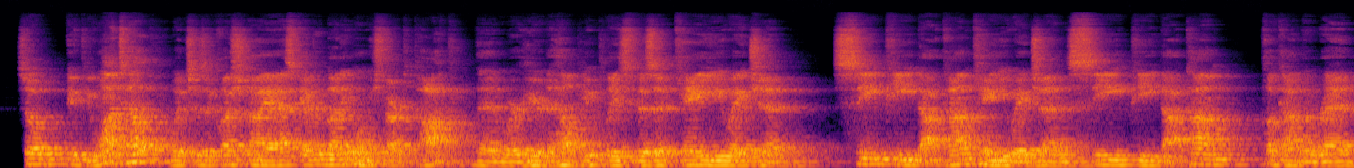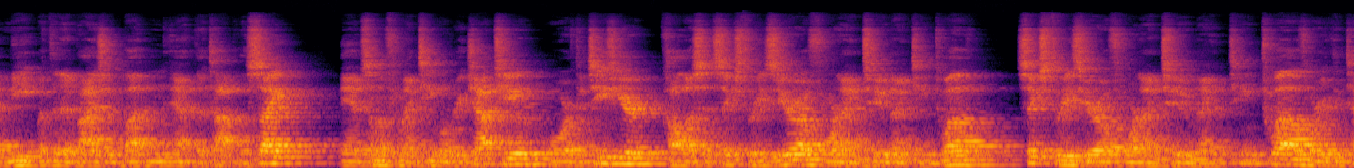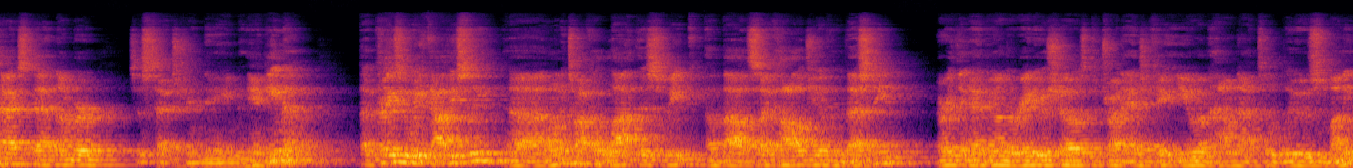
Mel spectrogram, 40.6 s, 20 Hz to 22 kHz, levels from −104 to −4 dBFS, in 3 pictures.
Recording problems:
off-mic speech; far
room echo; noticeable; dies away in 0.9 s

